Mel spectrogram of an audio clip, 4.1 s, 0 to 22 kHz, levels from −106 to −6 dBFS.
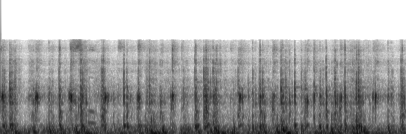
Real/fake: real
